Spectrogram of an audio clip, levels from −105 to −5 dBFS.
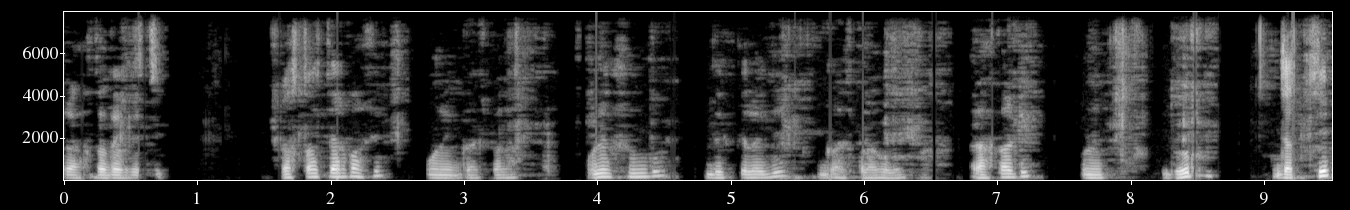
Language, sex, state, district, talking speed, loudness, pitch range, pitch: Bengali, male, West Bengal, Purulia, 95 wpm, -25 LUFS, 135-180 Hz, 145 Hz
